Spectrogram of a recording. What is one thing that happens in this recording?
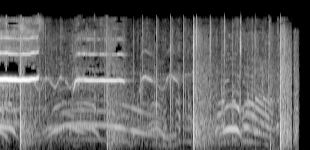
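Firework rockets whistle as they rise.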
